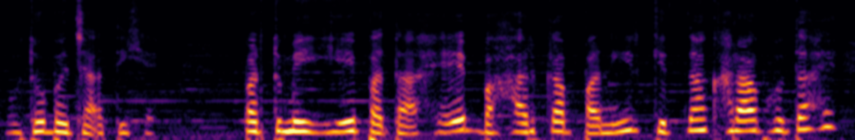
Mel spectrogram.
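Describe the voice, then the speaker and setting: A woman's voice: medium pitch, moderate pace, darkish tone, soft background music, close to an everyday voice. Woman playing a blunt middle-aged mother-in-law. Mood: scolding. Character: outspoken middle-aged mother-in-law, scolding but fair. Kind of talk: Hindi cartoon story dubbing.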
